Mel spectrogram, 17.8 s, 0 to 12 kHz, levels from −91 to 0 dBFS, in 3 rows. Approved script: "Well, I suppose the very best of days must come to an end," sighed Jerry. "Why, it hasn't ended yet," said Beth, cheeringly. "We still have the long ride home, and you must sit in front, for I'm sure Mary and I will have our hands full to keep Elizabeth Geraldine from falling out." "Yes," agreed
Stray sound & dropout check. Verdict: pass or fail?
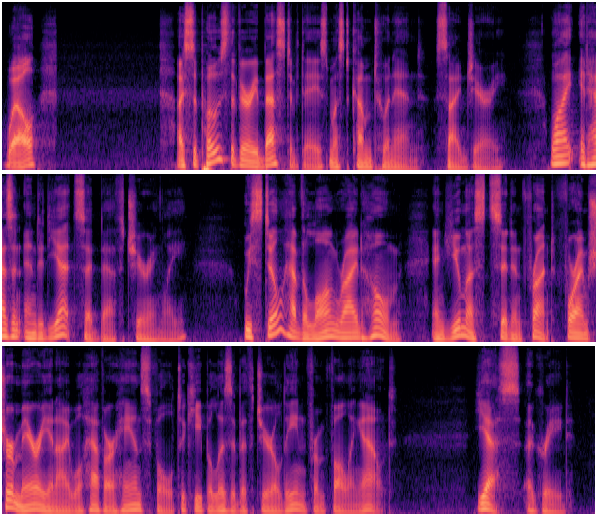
pass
